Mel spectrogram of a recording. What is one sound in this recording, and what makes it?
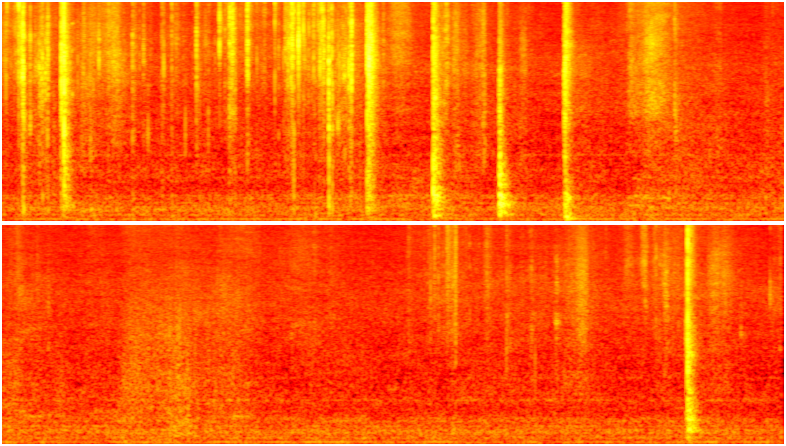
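Stacks of trading cards knock and tap against a table.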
